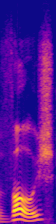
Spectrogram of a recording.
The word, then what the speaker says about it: Vosges: which is the Battle of Vosges. And I know how to pronounce that because there's a chocolate so named.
